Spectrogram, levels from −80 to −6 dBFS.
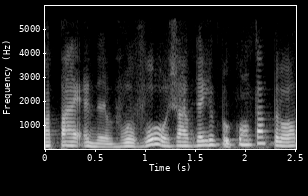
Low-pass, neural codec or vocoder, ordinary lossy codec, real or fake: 5.4 kHz; codec, 16 kHz in and 24 kHz out, 0.6 kbps, FireRedTTS-2 codec; MP3, 48 kbps; fake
